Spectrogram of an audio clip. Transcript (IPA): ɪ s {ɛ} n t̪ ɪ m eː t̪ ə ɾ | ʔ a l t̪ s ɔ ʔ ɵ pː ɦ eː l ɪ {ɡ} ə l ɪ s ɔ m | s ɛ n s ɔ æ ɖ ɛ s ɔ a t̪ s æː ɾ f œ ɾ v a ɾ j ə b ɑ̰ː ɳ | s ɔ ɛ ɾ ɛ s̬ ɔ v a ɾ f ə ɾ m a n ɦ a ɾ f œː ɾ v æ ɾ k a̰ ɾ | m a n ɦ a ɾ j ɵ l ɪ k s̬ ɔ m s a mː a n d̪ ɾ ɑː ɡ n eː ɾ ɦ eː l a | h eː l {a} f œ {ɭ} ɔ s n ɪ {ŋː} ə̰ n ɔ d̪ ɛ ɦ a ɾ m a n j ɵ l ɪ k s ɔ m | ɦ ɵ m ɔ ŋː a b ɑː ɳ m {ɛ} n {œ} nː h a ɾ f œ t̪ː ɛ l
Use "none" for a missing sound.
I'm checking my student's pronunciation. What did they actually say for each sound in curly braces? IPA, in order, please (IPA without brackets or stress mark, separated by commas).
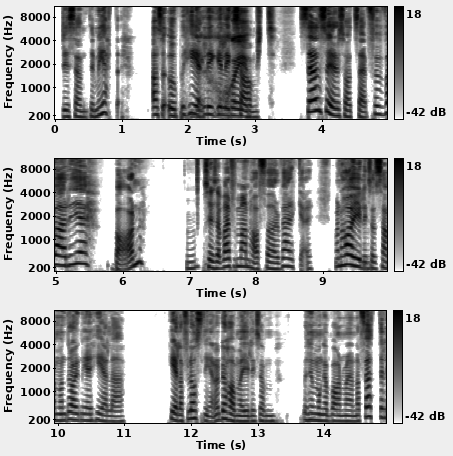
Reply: ɛ, ɡː, a, ɭ, ŋ, a, ɛ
